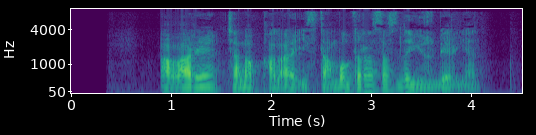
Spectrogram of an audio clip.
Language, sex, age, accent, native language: Uzbek, male, 18-24, Jizzax, Uzbek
